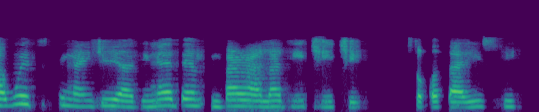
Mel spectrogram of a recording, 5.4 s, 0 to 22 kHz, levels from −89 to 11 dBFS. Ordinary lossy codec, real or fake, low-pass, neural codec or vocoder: AAC, 24 kbps; fake; 5.4 kHz; codec, 44.1 kHz, 2.6 kbps, DAC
